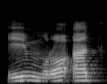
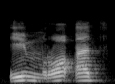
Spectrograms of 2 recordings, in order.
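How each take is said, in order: The two takes are said the same way.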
